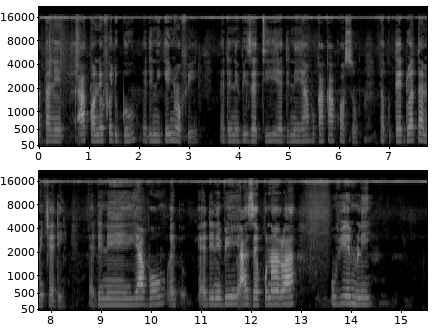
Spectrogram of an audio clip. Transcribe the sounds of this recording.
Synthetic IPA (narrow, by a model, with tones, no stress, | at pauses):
a˨t̪a˨nẽ˨a̰˦kɔ˨nɛ̃˦fe˦ɖu˨ɡ͡bo˦e˨ɖe˨nĩ˨ke˦ɲɔ̃˨fe˨ | ḛ˨de˨nẽ˨be˦zɛ˨t̪i˦ɛ˨de˨nẽ˨ja˦vʊ˦ka˦ka˦kɔ˦sʊ˨ḛ˨ku˨t̪ɛ˨do˦a˦t̪a˦mẽ˨t͡ʃɛ˨ɖɪ˨ | ḛ˨dɪ˨nẽ˨ja˦vʊ̰˦ | ḛ˨ɖe˨nẽ˨be˦a̰˦zɛ˨kʊ˦nã˦ɣla˦ | wu˦vi˦e˦mlĩ˦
